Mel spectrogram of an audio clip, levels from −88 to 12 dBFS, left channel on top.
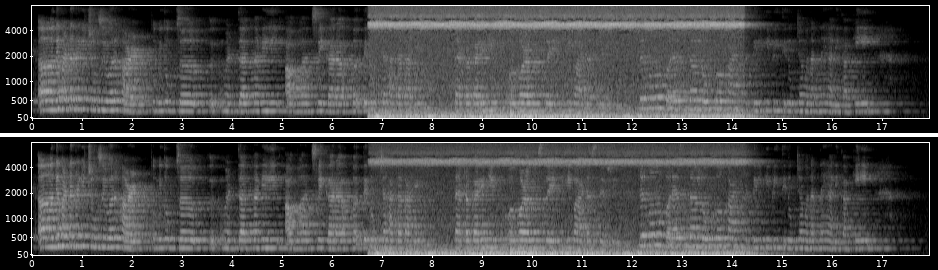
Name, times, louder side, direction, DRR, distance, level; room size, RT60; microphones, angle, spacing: voice 1, 0.1-2.1 2.4-7.8 8.5-17.3, right 1 dB, 30° right, -2 dB, 1.5 m, -33 dB
sound 1, 6.7-14.3, left 6 dB, 70° left, 0.5 m, -21 dB
15.0 x 13.5 x 2.3 m, 2.2 s
head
